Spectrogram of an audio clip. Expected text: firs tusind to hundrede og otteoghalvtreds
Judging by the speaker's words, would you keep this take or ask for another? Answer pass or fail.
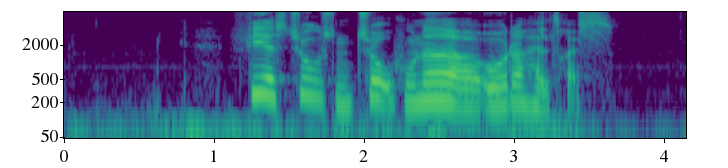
pass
